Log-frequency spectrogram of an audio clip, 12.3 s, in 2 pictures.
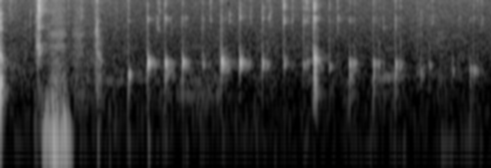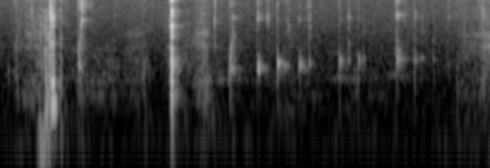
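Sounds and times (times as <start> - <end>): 
mouth beatboxing: 1.6 - 6.0, 8.3 - 11.6
speech: 6.8 - 7.0.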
